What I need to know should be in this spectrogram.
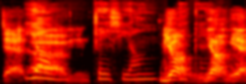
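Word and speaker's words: Jung: Young. Chase Young. Young. Yeah, it looks like June. It's spelled weird. But yeah, Young, him.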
